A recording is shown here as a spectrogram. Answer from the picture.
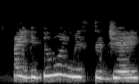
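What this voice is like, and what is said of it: Imitates a cartoon character's voice. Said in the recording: “That's a very good impression. ... That is very good.”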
